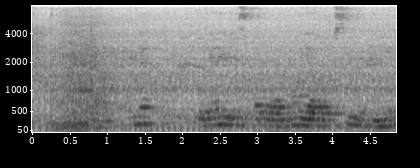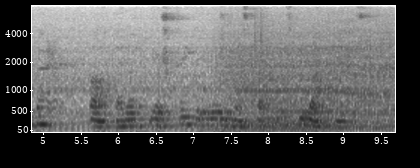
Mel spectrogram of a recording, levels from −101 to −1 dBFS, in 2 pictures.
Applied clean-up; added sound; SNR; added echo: none; Engine; 5 dB; reverberation time 0.7 s.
